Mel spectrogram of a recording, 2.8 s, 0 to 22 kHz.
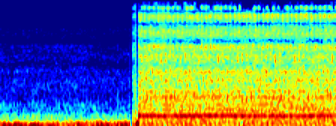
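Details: VW MK5 Jetta after timing, cam chain, balance shaft chain, guides and tensioner replacement, first start: short crank then even, steady idle with clean tone, no tapping or rattle; no check engine light, no leaks, normal idle.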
